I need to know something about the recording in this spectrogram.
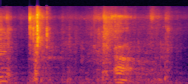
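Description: Plastic screw cap on a soda bottle being twisted open, with sharp clicks as the tamper seal breaks, and a short murmur from a voice about one and a half seconds in.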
